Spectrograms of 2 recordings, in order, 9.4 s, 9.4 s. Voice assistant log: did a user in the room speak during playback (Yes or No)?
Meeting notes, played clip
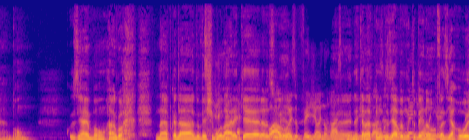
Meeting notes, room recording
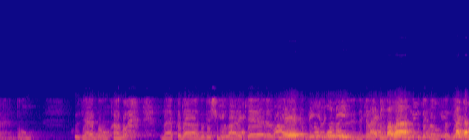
Yes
